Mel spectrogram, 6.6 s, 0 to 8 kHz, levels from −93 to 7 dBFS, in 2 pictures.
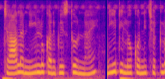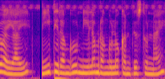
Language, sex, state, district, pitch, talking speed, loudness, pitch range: Telugu, female, Andhra Pradesh, Guntur, 245 Hz, 110 wpm, -16 LUFS, 230-265 Hz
